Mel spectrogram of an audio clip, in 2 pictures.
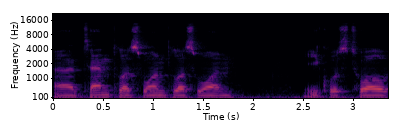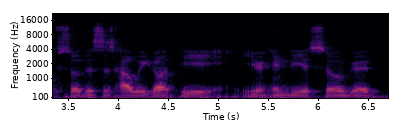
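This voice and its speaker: A man's voice: sits low, completely flat delivery, a little slow, darkish tone, slight background noise. A young man casually livestreaming as he works through a coding problem, thinking aloud and chatting with viewers in a laid-back, slangy way. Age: young adult. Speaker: streamer and computer science student.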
